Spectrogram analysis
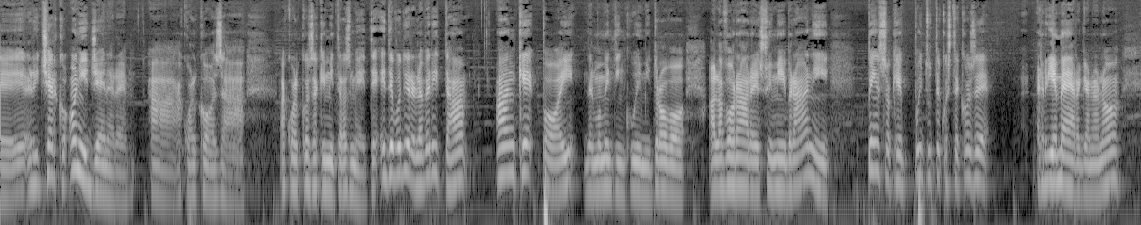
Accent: Genoa, Liguria, Italy; dato che io vengo da Genova, non posso esimermi

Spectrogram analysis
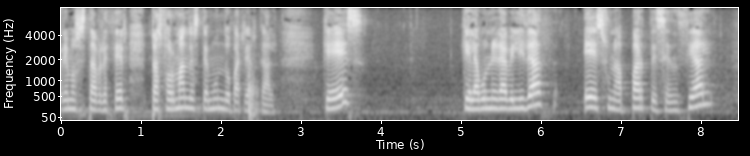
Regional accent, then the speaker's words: Basque Country, Spain; born there; en esa pequeña parte del mundo donde yo nací, que es el País Vasco

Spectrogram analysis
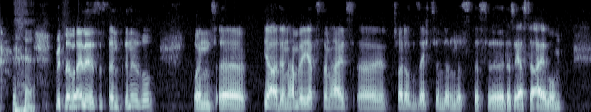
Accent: Eckernförde, Schleswig-Holstein, Germany; also born or lived in Kiel; now in Berlin, Germany; Aus Schleswig-Holstein, aus dem kleinen, beschaulichen Eckernförde. Kleiner Kurort direkt an der Ostsee. Und ja, von da aus erstmal in die große Stadt nach Kiel und dann weiter nach Berlin gezogen.

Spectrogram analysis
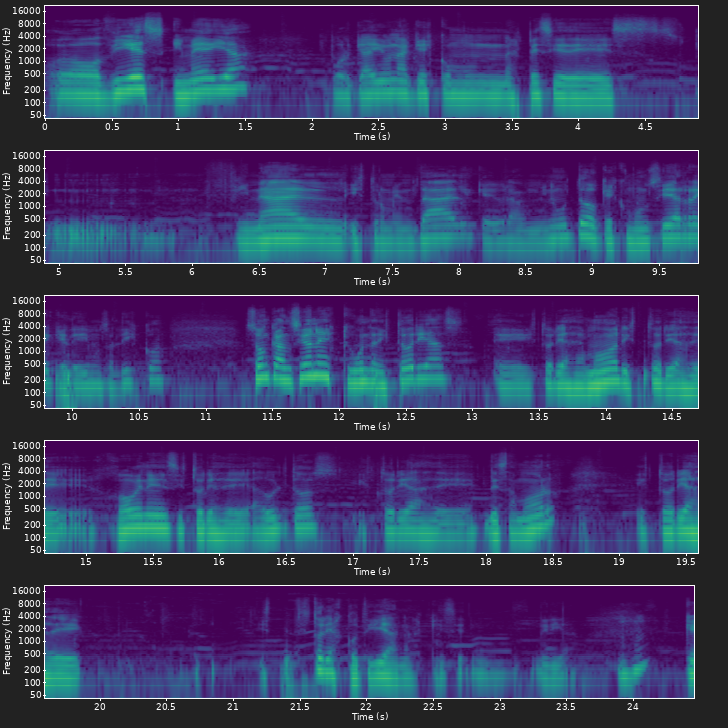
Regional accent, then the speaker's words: Ramos Mejía, Buenos Aires Province, Argentina; Somos, sí, somos de Ramos Mejía y los alrededores de Aedo, oeste de la provincia de Buenos Aires.

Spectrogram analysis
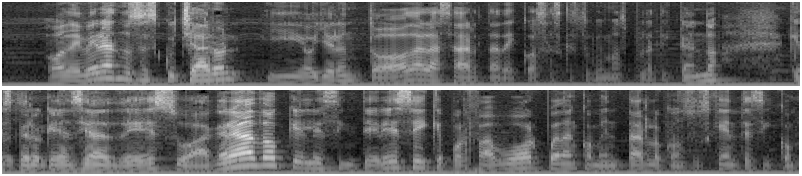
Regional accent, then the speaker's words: Mexico; como mexicanos hemos criticado o de ¿cómo se podría decir?

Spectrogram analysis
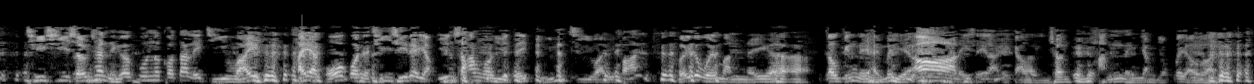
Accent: China; 因为我哋中国人咧，同人哋即系，所以我哋依家教学都系噶。

